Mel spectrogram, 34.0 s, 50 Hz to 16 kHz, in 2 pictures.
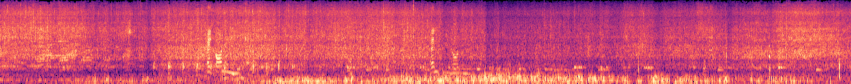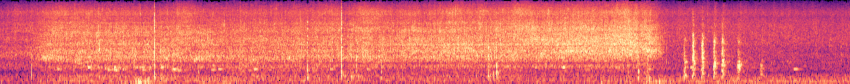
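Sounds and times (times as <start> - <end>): stir-fry sizzling in a pan: 0.0 - 34.0.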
